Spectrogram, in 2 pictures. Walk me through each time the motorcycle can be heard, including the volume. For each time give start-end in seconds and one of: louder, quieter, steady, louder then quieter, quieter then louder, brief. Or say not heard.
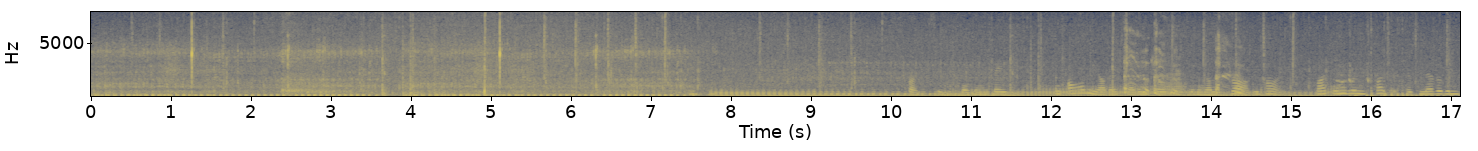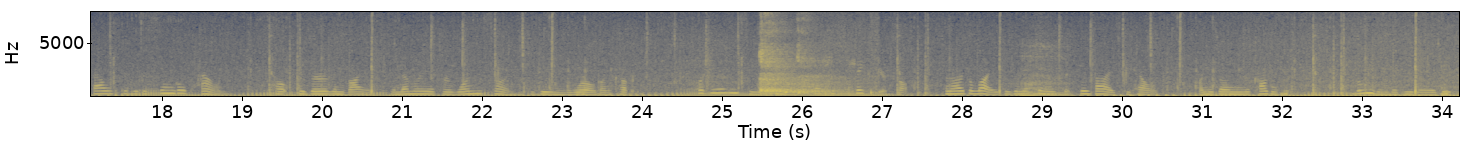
0.0-34.1 quieter.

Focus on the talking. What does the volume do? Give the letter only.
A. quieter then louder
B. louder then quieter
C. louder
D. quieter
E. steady
E.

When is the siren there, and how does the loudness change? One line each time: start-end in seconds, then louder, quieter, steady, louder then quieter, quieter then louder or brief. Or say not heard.
not heard.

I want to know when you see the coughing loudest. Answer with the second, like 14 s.
26 s.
